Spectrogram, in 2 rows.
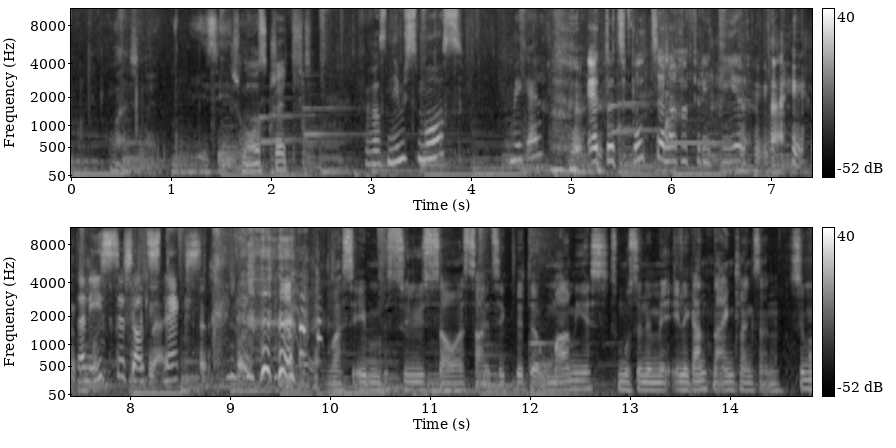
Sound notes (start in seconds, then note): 6.5 laughs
